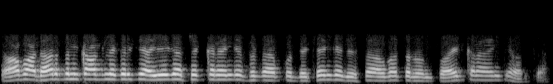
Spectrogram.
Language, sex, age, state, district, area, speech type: Hindi, male, 30-45, Uttar Pradesh, Sitapur, rural, conversation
